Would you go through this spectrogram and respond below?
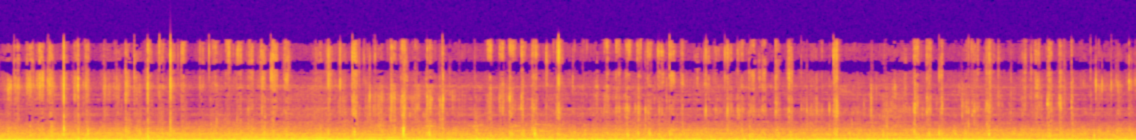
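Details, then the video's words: Crisp, snappy crunches come in a steady stream as Chia, a female guinea pig, eats bok choy fast. The bites are irregular but nearly continuous over a soft low rumble. "Guinea Pig Eatings BOK CHOY Sounds"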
